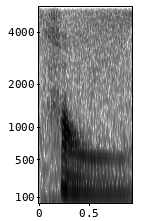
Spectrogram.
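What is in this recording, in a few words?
"hau4", Cantonese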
